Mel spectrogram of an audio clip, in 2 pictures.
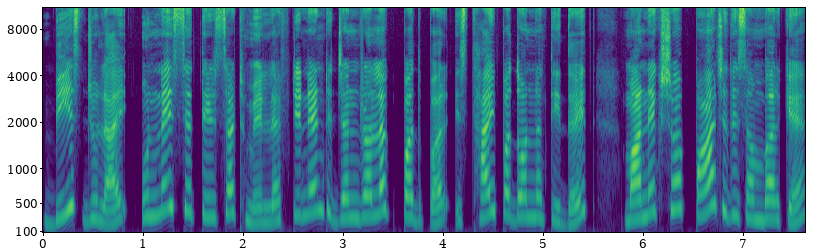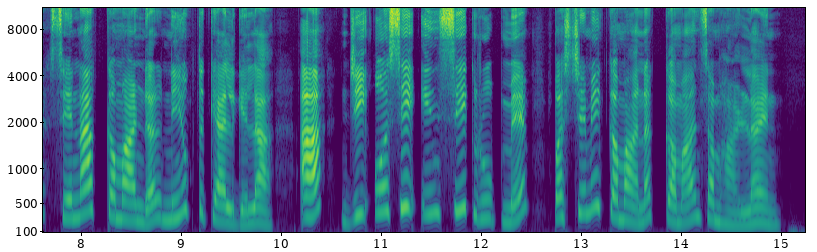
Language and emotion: Maithili, neutral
